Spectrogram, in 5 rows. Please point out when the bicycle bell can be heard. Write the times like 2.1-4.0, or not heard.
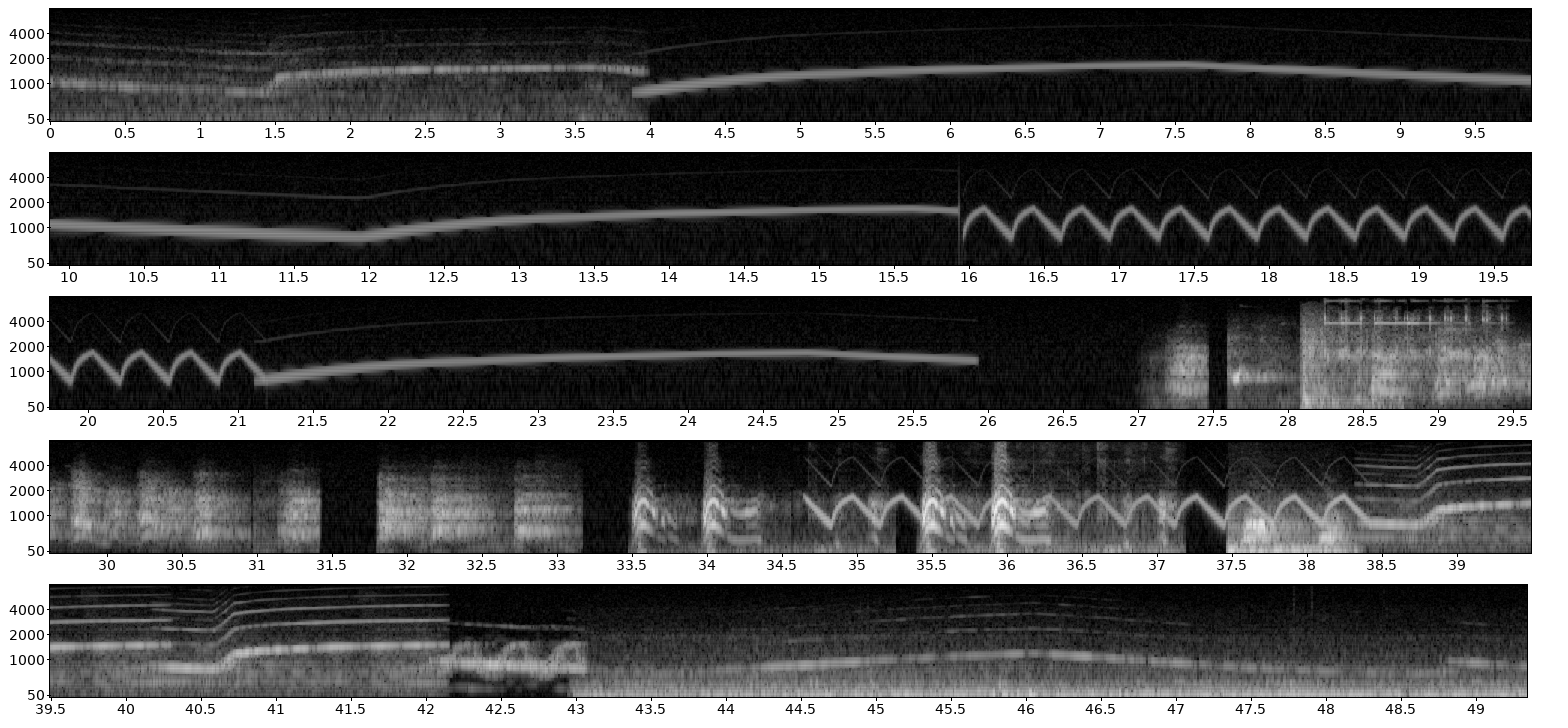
28.1-29.5.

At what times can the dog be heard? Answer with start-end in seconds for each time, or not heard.
27.2-38.4.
